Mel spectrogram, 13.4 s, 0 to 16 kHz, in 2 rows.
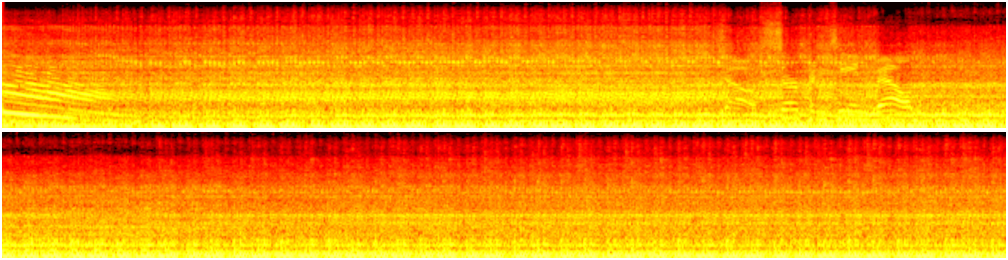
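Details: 1961 VW Beetle with AMR500 supercharger on new 4-rib serpentine belt replacing V-belt: steady even idle with smooth constant whirring, no slapping or squeal; blower now runs about 82° versus 320 before, normal operation.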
